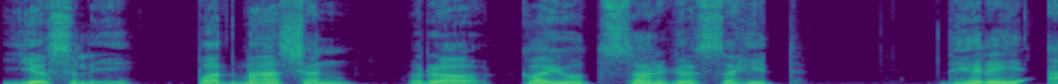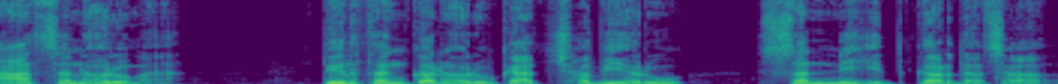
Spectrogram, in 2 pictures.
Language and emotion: Nepali, neutral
